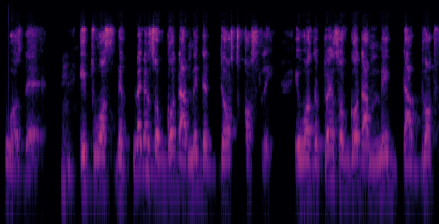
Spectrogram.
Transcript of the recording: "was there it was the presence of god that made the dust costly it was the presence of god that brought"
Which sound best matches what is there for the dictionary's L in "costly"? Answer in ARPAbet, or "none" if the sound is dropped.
L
